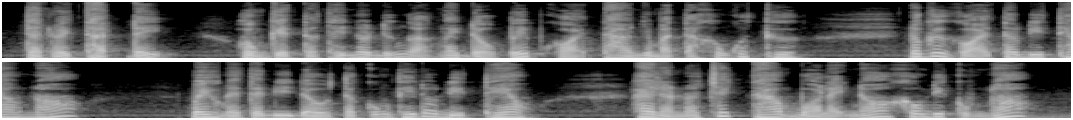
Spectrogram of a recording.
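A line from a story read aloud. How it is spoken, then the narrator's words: Nervous, trembling. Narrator (Vietnamese): Thằng Hữu tay nó cứ run rẩy bảo với tôi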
